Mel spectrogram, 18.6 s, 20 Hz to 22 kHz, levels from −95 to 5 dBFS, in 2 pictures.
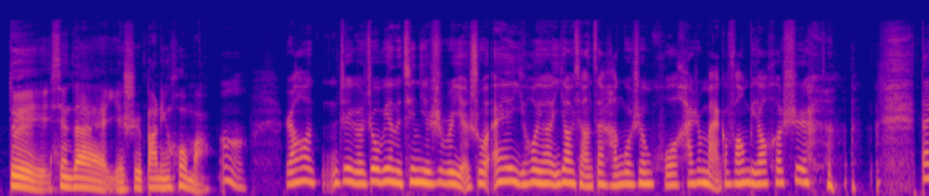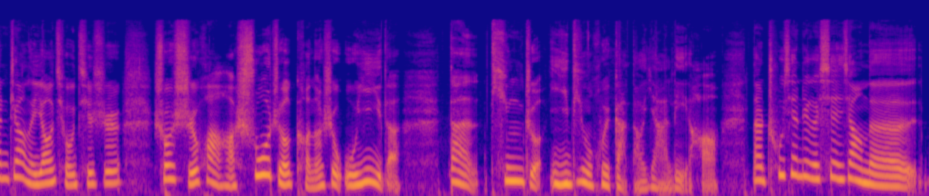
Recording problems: none

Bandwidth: 15 kHz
